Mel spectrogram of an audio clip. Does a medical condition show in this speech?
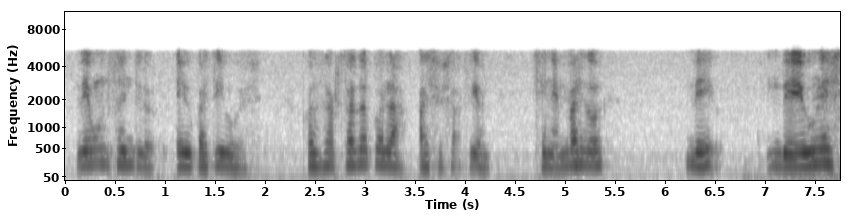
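Yes: Down syndrome; member of Fundación Síndrome de Down de Madrid.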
